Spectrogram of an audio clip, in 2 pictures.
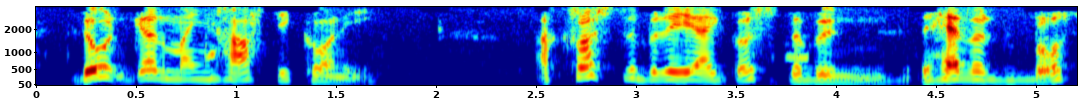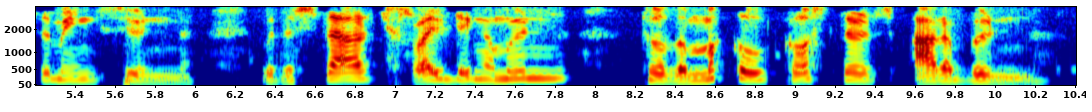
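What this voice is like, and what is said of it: Slightly Scottish accent, reading poetry. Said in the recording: “there is needed a slightly Scottish accent”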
